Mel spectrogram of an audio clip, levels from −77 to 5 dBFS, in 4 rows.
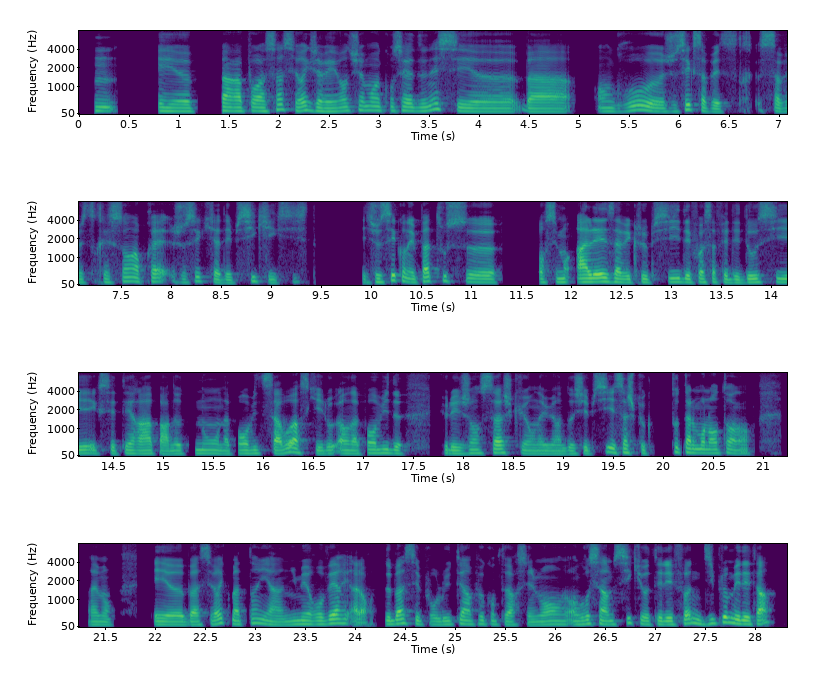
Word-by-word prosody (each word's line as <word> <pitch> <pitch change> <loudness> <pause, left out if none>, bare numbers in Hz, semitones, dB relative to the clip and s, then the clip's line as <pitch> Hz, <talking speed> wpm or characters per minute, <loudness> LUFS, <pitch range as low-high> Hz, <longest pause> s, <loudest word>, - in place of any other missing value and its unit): Mmh 135 -1 -1 0.4
et 125 -2 0
heu, 120 -1 +1 0.2
par 135 -2 +4
rapport 125 +1 +2
à 125 - +3
ça, 180 +9 -1
c'est 180 -6 -4
vrai 140 - +3
que 145 - -4
j'avais 115 -3 +2
éventuellement 135 +5 -1
un - - 0
conseil 140 -1 -2
à 130 - +2
donner. 145 +10 -1
C'est, 125 -10 -1
heu, 110 -1 -1
bah, 110 -1 +1 0.2
en 120 +1 -3
gros, 140 +8 +1
heu, 115 -3 +2
je 110 - -7
sais 175 +11 +1
que 175 - -5
ça 125 - 0
peut 110 - -5
être 100 - -1
stre 105 - -12
ça - - -1
peut 110 - -5
être 110 - -4
stressant. 120 +8 -3
Après, 140 0 0
je 115 +2 -7
sais 130 +8 -2
qu'il 145 -4 -11
y - - +3
a 110 - +3
des 100 0 -3
psy 100 +10 -2
qui 140 -7 -6
existent 115 +6 -10 0.5
et - - -7
je 115 +4 -1
sais 155 +10 +3
qu'on 160 -5 -1
est 120 - +2
pas 150 +7 +4
tous, 155 -2 -4
heu, 120 -3 +2 0.4
forcément 120 +1 -1
à 130 0 +7
l'aise 135 0 +7
avec 115 -2 +2
le 120 - +1
psy. 130 +3 -2
Des 120 -2 +1
fois, 125 - 0
ça 120 0 -2
fait 115 - -2
des 110 0 -2
dossiers 120 +2 0
et 110 - -3
cetera, 110 0 0
par 100 -1 +1
notre 105 0 -3
nom. 115 0 -1
On - - -2
n'a 105 -1 -3
pas 115 - -3
envie 115 0 +1
de 115 - -10
savoir 115 +5 +4
ce - - -8
qui 110 - -3
est - - -1
lo 115 +2 -2
on 115 -1 +2
a 105 - 0
pas 105 - -3
envie 125 0 +1
de 110 -3 -1 0.4
que 120 - -4
les 110 -1 +2
gens 120 +4 -2
sachent 135 +2 +2
qu'on 110 -6 -4
a 105 - -2
eu 105 0 -2
un 100 - -2
dossier 105 +1 -2
psy 130 +10 -2
et 145 - +2
ça 140 - +1
je 135 - +1
peux - - -5
co - - -19 0.2
totalement 140 -4 +2
l'entendre, 125 - 0 0.4
vraiment 105 -2 -3 0.4
et 110 0 +2
heu, 105 0 +4
bah, 105 +1 +2
c'est 105 +3 -5
vrai 140 - +4
que, - - -24
maintenant, 120 +7 0
il 150 - 0
y 125 - 0
a 110 - +1
un 105 - -2
numéro 120 +2 0
vert 150 +4 +4
et 150 - -3
alors, - - -1
de 125 - +2
base, 145 +4 +3
c'est 125 - -1
pour 110 -1 -5
lutter 115 +3 -2
un 125 -2 +2
peu 130 +1 -4
contre 115 -2 -7
le - - +4
harcèlement. 105 +3 -1
En 115 - 0
gros, 125 +4 +1
c'est 135 -1 +1
un 115 - +2
psy 115 +8 -1
qui 140 - -6
est - - +3
au - - 0
téléphone, 120 +6 +2
diplômé 145 +5 +3
d'État 125 -2 +4
120 Hz, 290 wpm, -22 LUFS, 110-135 Hz, 0.5 s, à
